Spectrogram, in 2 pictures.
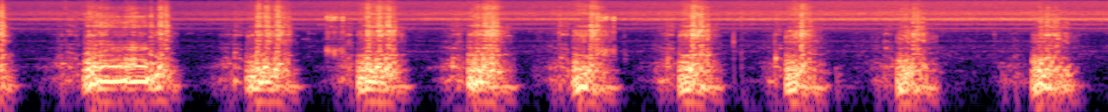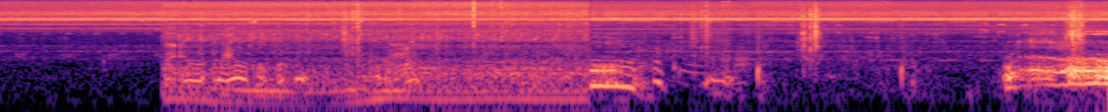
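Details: Lion up close giving a quickening series of about ten short, deep grunting roars, spaced under a second apart, fading into quiet rumbling and background hiss.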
